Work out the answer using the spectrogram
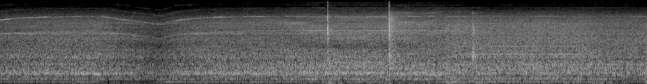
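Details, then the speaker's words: Dyson DC25 ball vacuum after power switch replacement, reassembled and tested: steady high motor whine with smooth, even airflow rush and a brief dip in pitch; running normally. "working fine and that's how you replace a switch"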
